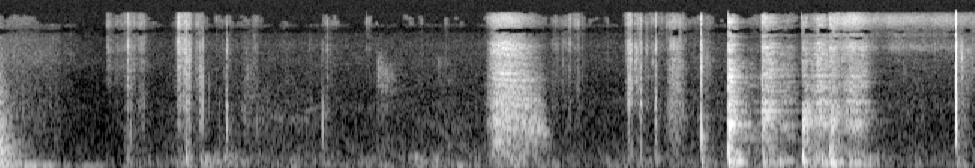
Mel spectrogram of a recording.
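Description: A cauldron being handled and set down on a small outdoor wood stove: faint scattered clinks and knocks, the sharpest about five seconds in, with a short hiss about three seconds in.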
